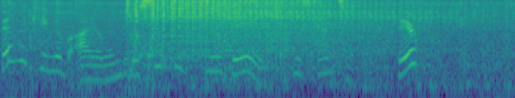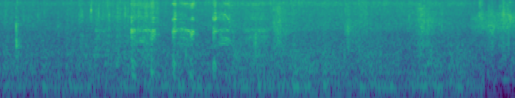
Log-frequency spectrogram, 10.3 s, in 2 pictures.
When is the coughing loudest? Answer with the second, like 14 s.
7 s.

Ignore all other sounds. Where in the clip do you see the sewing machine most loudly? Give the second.
2 s.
